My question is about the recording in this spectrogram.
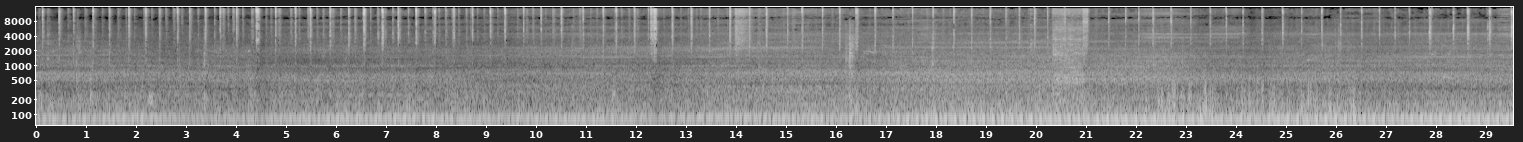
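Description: EMD SW1500 switcher and GP40 diesel-electric locomotives rolling slowly past at low throttle, their 645 diesel engines giving a steady low rumble. A brief hiss comes about twenty seconds in.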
